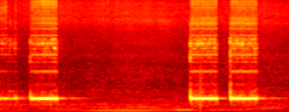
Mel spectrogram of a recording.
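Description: A telephone rings during a prank call, with three short electronic ring bursts. One burst comes early, and two more follow close together after a quiet gap filled with faint background hiss.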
